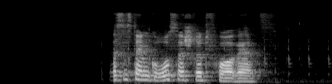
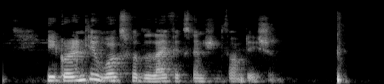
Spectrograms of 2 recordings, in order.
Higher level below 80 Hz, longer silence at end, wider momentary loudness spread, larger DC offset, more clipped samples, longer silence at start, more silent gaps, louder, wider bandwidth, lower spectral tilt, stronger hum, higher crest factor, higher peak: second, -68 dBFS vs -56 dBFS; first, 0.7 s vs 0.4 s; second, 10 LU vs 14 LU; neither; neither; first, 1.1 s vs 0.5 s; neither; about the same, -18 LUFS vs -19 LUFS; about the same, 12 kHz vs 12.5 kHz; second, -4.5 dB/octave vs -6 dB/octave; neither; about the same, 18 dB vs 18 dB; about the same, -2 dBFS vs -2 dBFS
